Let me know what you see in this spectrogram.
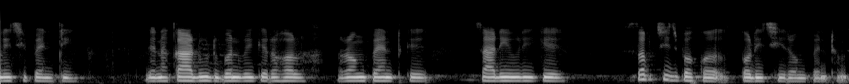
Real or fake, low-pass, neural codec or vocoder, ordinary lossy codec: real; 7.2 kHz; none; none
